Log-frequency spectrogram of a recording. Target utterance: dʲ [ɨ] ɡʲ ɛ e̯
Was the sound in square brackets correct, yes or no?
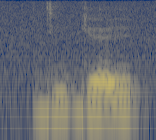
yes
